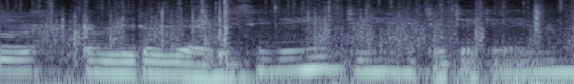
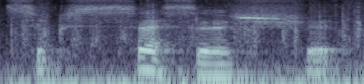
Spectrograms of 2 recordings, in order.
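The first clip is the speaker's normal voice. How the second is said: baffled whisper; 8 semitones lower, 6 dB quieter, much slower than usual. Acted. Baffled by jargon.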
